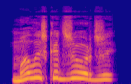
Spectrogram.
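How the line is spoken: Strained, muffled laugh. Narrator (Russian): Малком засмеялся, но смех его прозвучал сдавленно и неестественно глухо

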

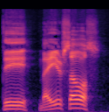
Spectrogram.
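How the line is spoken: Plain. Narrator (Russian): спросил бородач

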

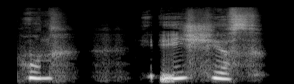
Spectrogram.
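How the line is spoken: Trembling voice. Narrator (Russian): она дрожащим голосом ответила

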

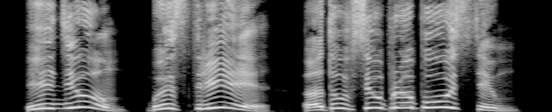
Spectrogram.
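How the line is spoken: Loud yelling while running. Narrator (Russian): громко вопя по дороге

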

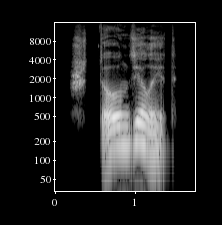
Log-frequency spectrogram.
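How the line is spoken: Whisper. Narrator (Russian): прошептал Миша

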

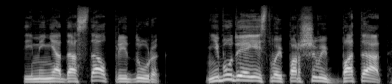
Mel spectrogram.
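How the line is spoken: Barked. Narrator (Russian): рявкнула Афена

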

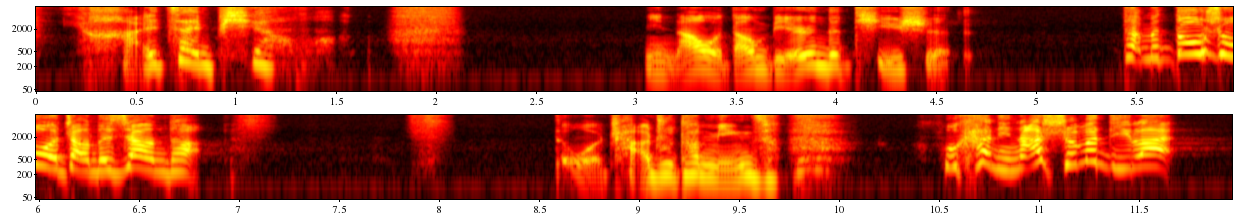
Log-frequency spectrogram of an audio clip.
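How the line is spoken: Through gritted teeth. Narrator (Chinese): 严君玉咬牙

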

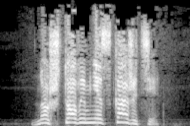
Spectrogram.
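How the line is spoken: Ringing voice, blurted. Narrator (Russian): звенящим голосом выпалила Яна

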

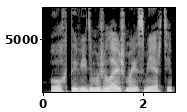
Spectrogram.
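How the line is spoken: Moan. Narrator (Russian): простонал Гектор

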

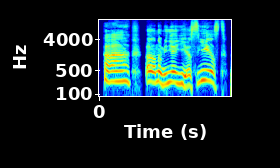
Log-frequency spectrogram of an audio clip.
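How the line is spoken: Howled, fat young man. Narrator (Russian): взвыл какой-то толстый парень

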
